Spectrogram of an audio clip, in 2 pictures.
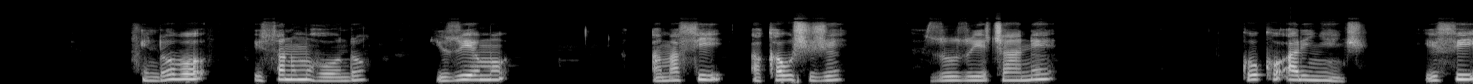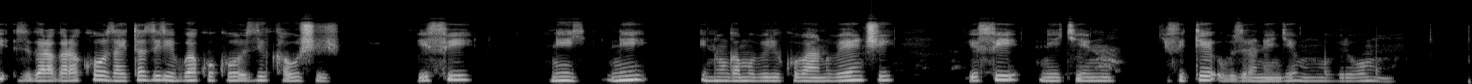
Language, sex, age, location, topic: Kinyarwanda, female, 50+, Musanze, agriculture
